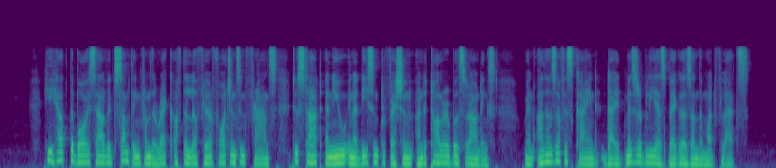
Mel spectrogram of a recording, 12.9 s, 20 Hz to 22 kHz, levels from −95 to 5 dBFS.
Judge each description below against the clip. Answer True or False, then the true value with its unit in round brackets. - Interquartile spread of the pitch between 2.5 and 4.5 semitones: True (3.3 semitones)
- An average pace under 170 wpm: False (175 wpm)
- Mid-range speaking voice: False (110 Hz)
